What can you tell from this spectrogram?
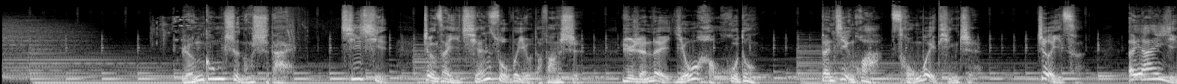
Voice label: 科技感自然宣传片; 数字人

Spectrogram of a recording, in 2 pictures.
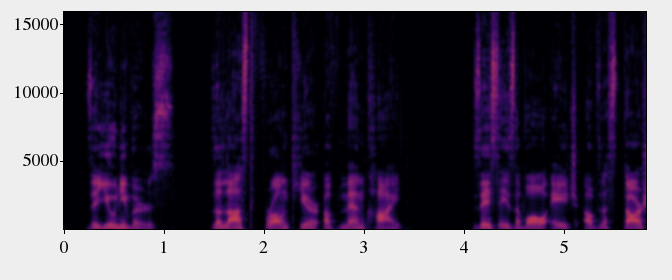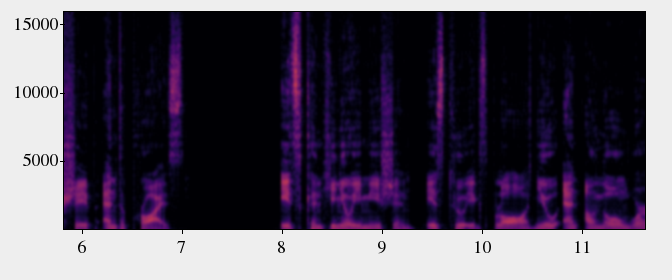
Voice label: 英文男配

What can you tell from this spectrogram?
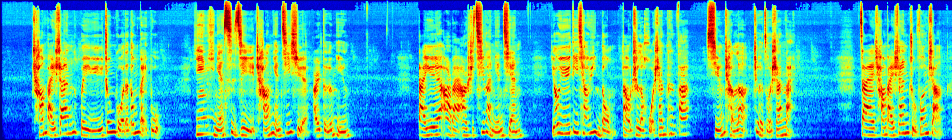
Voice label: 纪录片

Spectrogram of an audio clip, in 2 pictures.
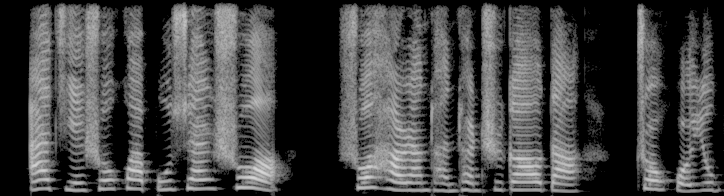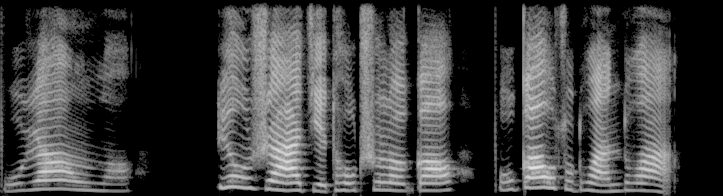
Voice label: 幼女音

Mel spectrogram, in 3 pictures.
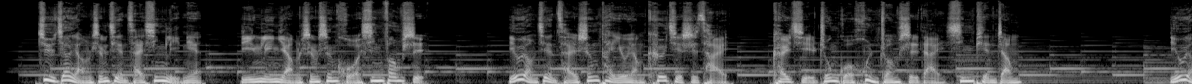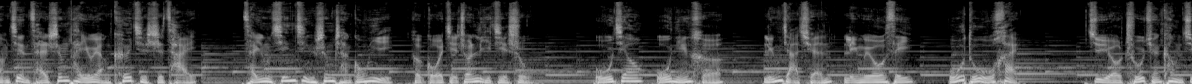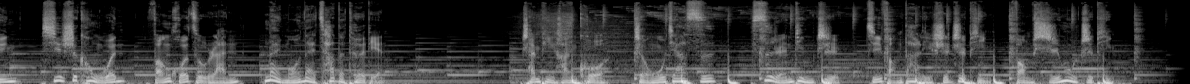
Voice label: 产品介绍 好听的产品介绍男声

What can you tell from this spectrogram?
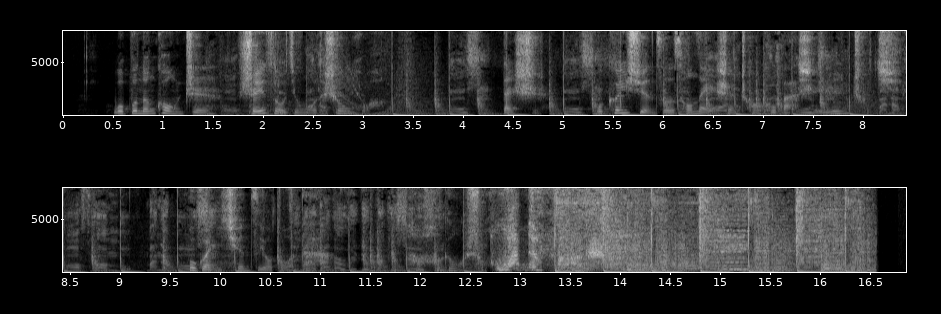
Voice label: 御姐音

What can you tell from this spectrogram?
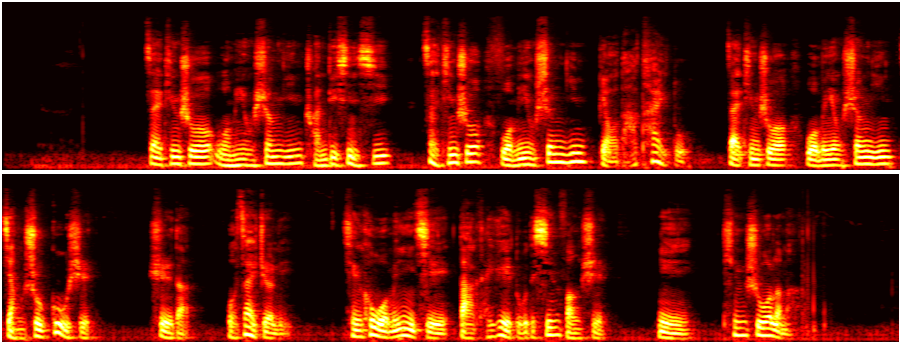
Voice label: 讲述类

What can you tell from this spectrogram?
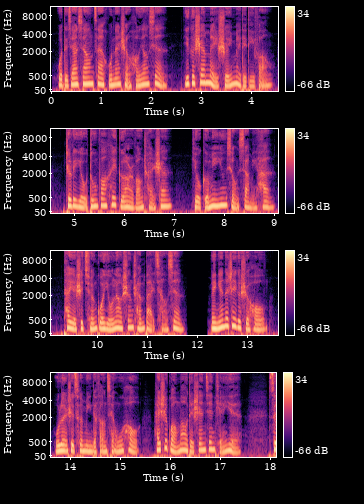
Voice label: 女; 衡阳县

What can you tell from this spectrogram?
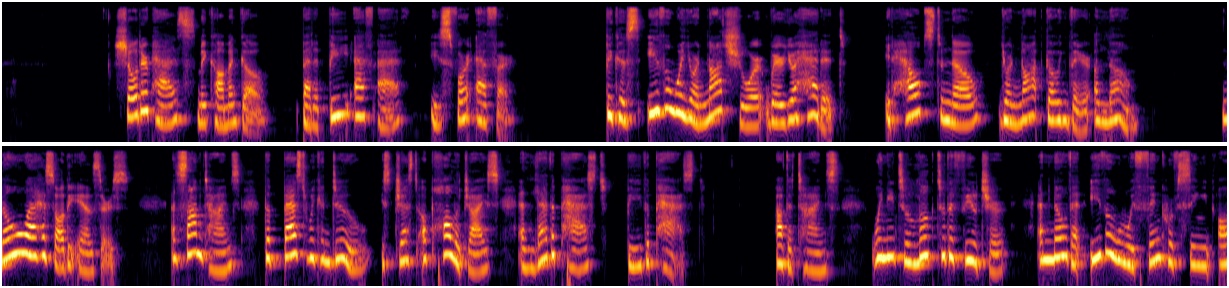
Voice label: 独白英语美音

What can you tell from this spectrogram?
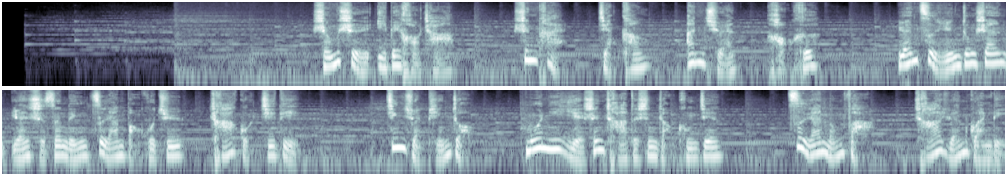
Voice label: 带音乐; 新文案茶

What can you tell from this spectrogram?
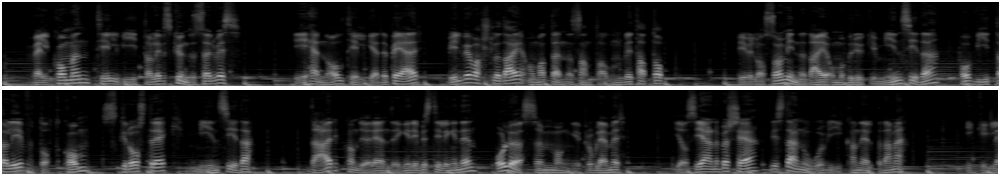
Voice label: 挪威语男

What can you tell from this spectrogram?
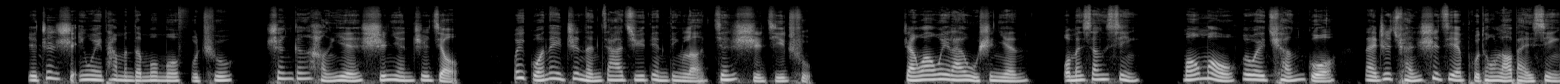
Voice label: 广告类

